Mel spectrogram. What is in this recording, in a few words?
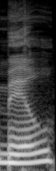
"mijl", Dutch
